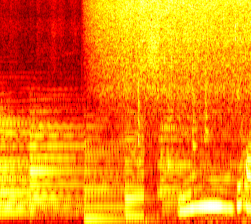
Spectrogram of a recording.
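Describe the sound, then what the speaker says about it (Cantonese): A hamburger steak sizzles in a frying pan with a bright, continuous hiss of hot fat, while tuneful background music plays over the cooking. "啲漢堡扒已經煎到好香啦！"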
